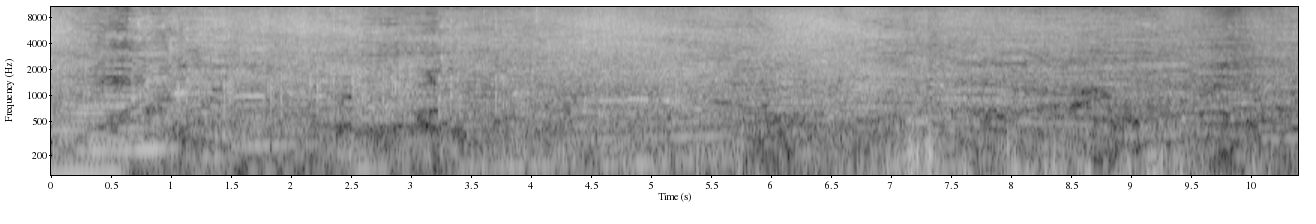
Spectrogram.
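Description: Race convoy vehicles, a motorcycle and cars, passing one after another on a wet road. Their tyres hiss through the water, and each pass swells and fades.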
